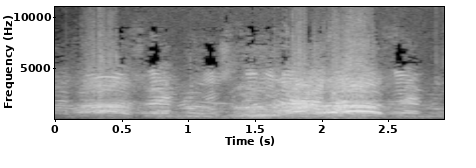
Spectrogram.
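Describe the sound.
A large crowd of mourners, estimated at tens of thousands or more, chants "It is a time of mourning" together at the funeral of Grand Ayatollah Montazeri in Qom, in loud, rhythmic surges, many voices rising and falling in unison with a steady cadence, mournful in tone.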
